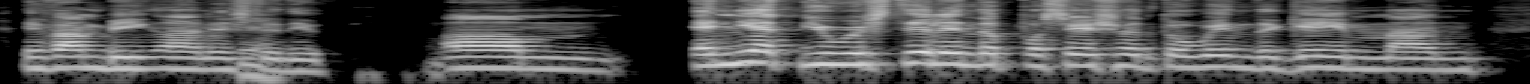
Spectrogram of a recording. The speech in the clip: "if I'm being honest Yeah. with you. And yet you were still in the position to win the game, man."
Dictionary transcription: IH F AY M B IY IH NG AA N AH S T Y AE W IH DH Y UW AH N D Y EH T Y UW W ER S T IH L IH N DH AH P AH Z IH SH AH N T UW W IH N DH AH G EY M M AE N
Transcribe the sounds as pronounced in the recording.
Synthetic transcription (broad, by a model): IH F AY M B IY IH NG AA N AH S T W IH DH Y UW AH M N Y EH T Y UW W ER S T IH L IH N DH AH P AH S IH SH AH N T UW W IH N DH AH G EY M M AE N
